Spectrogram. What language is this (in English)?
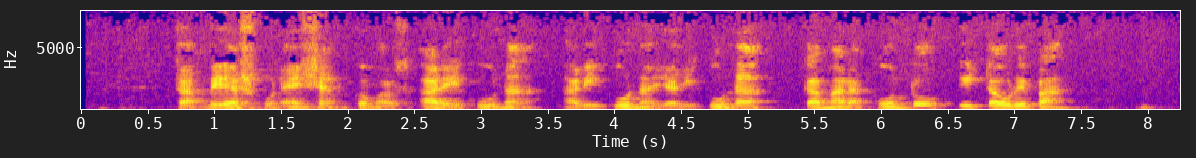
Catalan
